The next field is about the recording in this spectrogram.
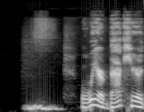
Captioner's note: air whooshes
